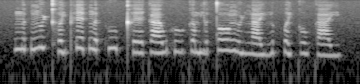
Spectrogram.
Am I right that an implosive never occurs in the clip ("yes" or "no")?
yes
